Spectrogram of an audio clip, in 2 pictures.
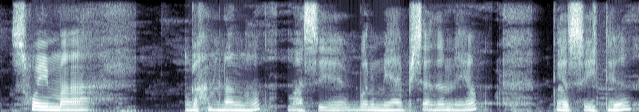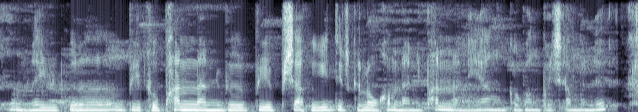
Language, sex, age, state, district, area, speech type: Bodo, female, 45-60, Assam, Udalguri, urban, spontaneous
